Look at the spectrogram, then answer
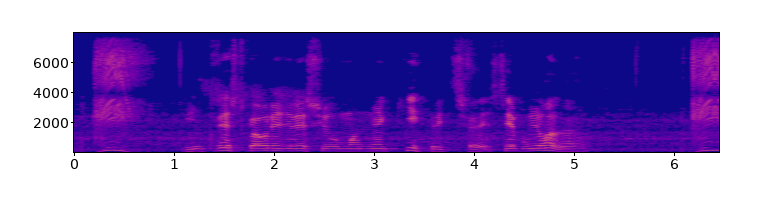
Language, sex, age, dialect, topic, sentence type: Maithili, male, 60-100, Bajjika, banking, statement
